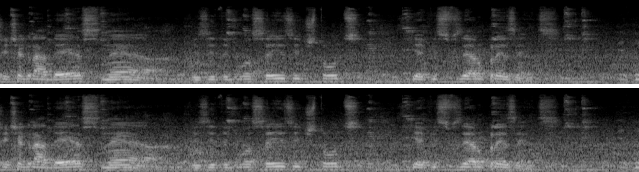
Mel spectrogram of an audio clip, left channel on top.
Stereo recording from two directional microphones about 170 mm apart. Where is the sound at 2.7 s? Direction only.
Centre (ahead or behind).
